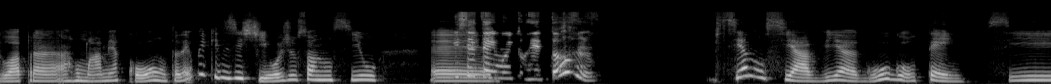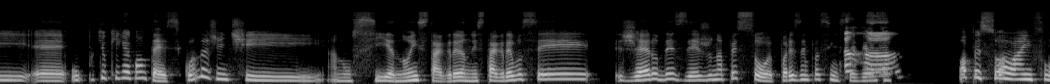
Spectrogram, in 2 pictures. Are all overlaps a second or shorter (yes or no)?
yes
